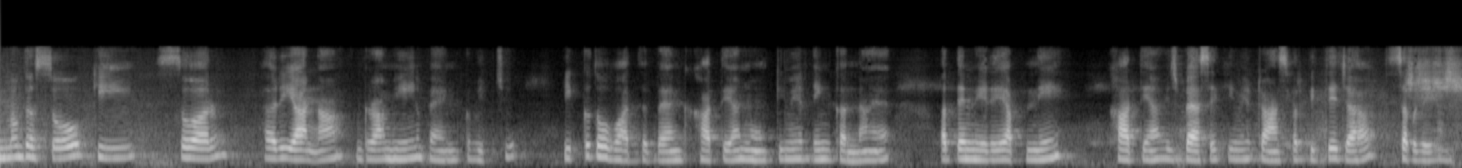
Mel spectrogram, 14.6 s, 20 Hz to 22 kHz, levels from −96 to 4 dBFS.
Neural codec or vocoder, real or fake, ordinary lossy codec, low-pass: codec, 16 kHz, 0.8 kbps, ZipCodec; fake; none; none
